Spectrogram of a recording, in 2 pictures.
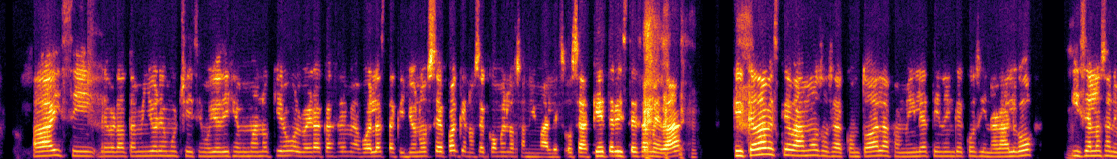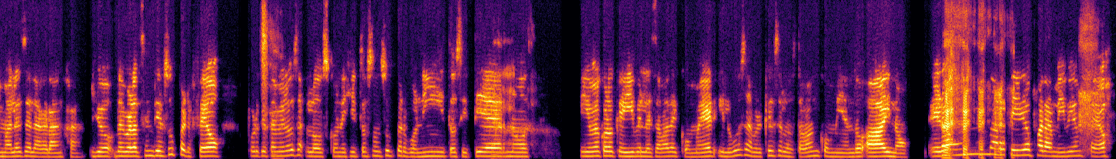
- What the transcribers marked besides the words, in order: chuckle; laugh
- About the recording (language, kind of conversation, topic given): Spanish, podcast, ¿Tienes alguna anécdota de viaje que todo el mundo recuerde?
